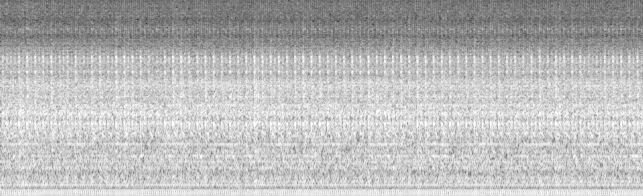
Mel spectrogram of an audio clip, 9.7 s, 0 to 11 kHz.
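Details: Volkswagen Polo sedan at -1°C cold start after standing 19 hours: steady idle with a fast, light, slightly uneven knocking tap; cold-start engine knock, cause not pinned down.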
